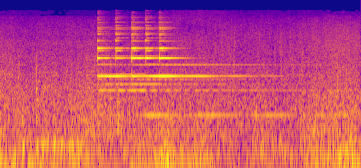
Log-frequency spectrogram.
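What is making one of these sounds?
A ship's bell rings and rings on.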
